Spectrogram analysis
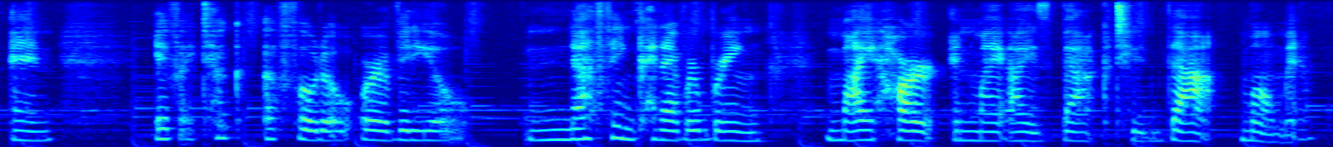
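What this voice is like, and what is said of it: Shaky, emotional voice. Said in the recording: “my voice is getting shaky there”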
